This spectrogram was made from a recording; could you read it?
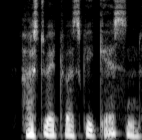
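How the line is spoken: Plain question. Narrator (German): fragte Maman an

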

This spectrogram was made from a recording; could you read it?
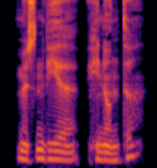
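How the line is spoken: Hesitant question. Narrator (German): fragte Gasperlmeier zögernd

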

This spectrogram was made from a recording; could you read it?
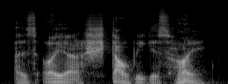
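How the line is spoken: Murmuring. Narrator (German): murmelte

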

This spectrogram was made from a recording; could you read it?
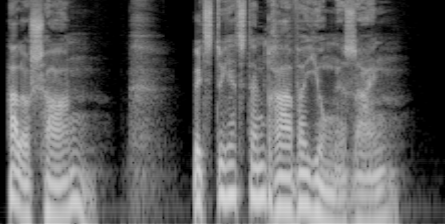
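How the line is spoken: Plain question. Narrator (German): fragte Valerie

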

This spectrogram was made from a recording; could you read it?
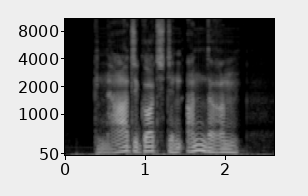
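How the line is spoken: Quiet inner voice. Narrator (German): sprach es leise in ihm

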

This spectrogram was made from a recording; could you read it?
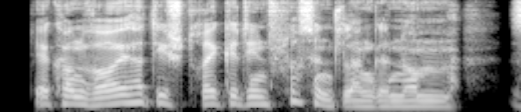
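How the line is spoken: Plain. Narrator (German): sagte Wilkinson

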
